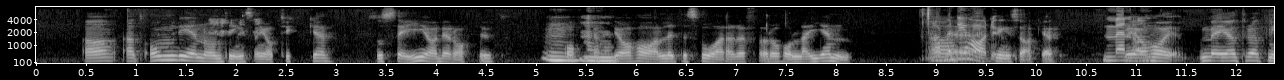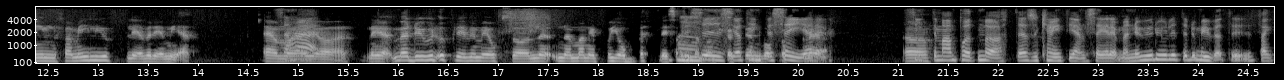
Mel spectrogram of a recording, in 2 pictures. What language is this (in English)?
Swedish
